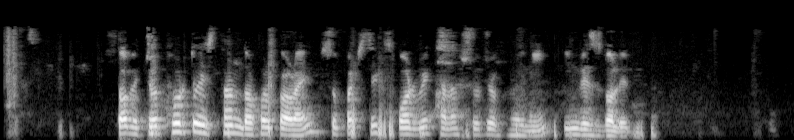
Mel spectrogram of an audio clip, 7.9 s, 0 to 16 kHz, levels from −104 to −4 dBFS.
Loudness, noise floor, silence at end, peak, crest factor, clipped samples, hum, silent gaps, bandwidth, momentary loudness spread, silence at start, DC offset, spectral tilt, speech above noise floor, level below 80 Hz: -18 LUFS; -78 dBFS; 1.4 s; -2 dBFS; 18 dB; under 0.1%; none; none; 7.2 kHz; 12 LU; 0.05 s; under 0.1%; -7 dB/octave; 60 dB; -60 dBFS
